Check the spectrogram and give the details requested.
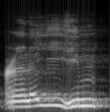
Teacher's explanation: alaihim fathah bertemu Ya Sukun kita lunakkan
